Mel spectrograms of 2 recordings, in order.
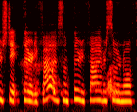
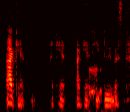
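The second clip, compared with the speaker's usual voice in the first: ordinary delivery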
